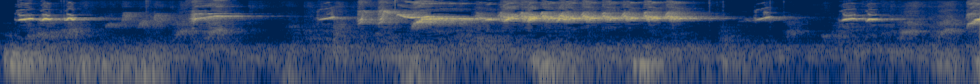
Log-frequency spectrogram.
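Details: Goldfinch chicks in the Canary Islands, hungry and begging: sharp high cheeps, then a long continuous squealing, buzzy cry from several young, over a low rumbling background.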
